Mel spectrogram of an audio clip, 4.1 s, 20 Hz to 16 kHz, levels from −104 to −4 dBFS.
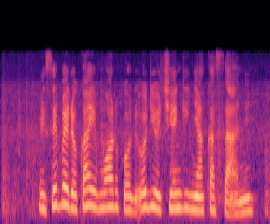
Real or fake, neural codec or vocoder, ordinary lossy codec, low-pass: real; none; none; 7.2 kHz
